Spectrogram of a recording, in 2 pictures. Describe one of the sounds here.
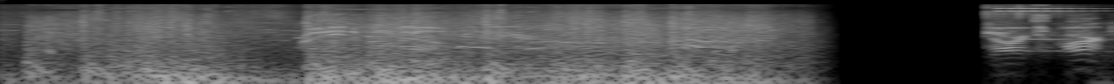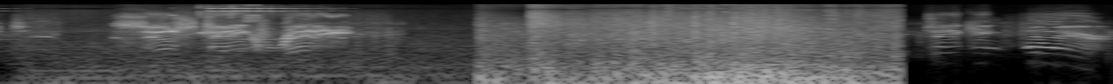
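Explosions boom and rumble amid gunfire.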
